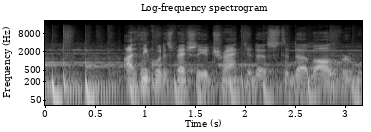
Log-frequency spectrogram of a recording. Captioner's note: voiceover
